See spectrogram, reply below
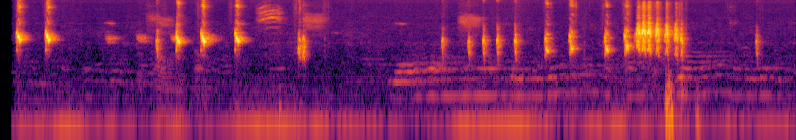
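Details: Yellow-vented bulbul in agitated, angry chattering ('ngekek') song, used to build other bulbuls' fighting spirit: bursts of sharp, repeated notes near the middle register, a pause, then a faster run ending in a harsh burst, with a low hum beneath.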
